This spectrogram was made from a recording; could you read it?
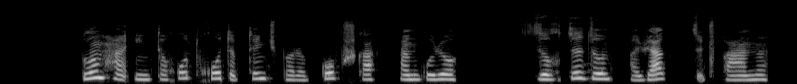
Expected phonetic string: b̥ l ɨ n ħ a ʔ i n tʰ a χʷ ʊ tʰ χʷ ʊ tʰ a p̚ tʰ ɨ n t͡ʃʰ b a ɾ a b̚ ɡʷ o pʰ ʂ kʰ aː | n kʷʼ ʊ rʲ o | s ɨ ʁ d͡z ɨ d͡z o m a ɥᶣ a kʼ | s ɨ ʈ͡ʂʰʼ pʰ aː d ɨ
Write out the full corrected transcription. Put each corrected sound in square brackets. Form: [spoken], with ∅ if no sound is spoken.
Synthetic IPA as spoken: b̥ l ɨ [m] ħ a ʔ i n tʰ a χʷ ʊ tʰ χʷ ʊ tʰ a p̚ tʰ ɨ n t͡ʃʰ b a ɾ a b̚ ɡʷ o pʰ ʂ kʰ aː | n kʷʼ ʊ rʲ o | [z] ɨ ʁ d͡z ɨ d͡z o [n] a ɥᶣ a kʼ | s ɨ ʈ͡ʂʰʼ pʰ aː [n] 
